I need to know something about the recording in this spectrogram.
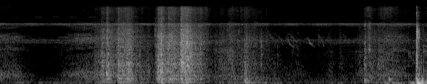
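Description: Rustling and scuffling in a wire-mesh bird pen, strongest about a second to two seconds in, over a steady high cricket trill.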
